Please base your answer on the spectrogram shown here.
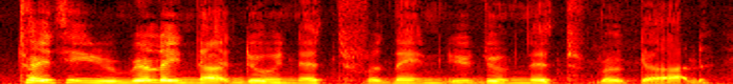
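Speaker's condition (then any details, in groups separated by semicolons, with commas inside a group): Cerebral palsy; affects speech and motor skills including hands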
